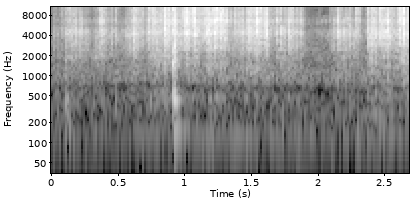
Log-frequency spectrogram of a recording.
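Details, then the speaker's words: 1996 Dodge Ram 1500 old headlight assembly, removed and broken: loose gritty rattling in bursts as the housing is shaken, owner suspects dirt or blown bulbs inside. "a bunch of dirt or blown bulbs in there or something."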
